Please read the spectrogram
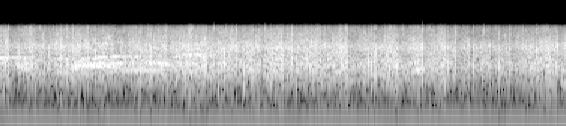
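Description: Audience and cast applauding steadily after an award is presented, with a few voices calling out over the clapping in the first couple of seconds.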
